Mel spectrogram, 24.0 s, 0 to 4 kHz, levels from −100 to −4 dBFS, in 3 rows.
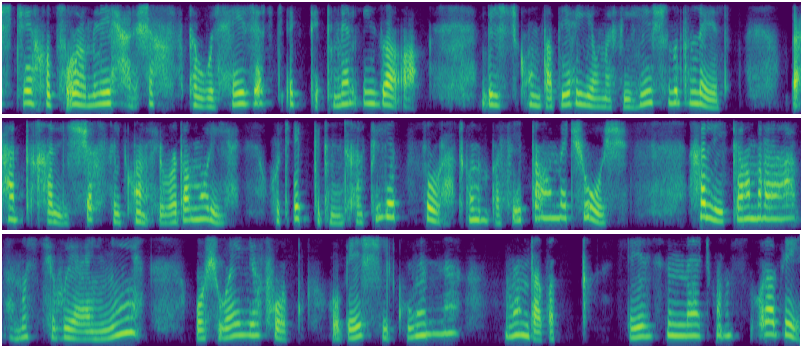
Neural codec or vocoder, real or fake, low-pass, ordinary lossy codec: codec, 16 kHz, 2 kbps, FreqCodec, larger model; fake; 3.6 kHz; none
